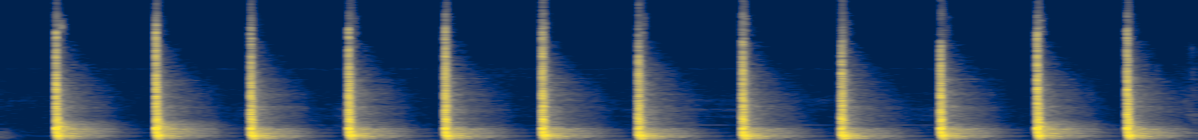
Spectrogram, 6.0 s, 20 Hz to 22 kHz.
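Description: Frets being tapped with a hammer into a Gretsch G5422 12-string guitar neck during a refret: eleven sharp, evenly spaced wooden knocks, close and clear, each ringing out briefly before the next.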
